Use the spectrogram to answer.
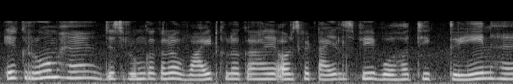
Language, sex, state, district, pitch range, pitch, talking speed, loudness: Hindi, female, Chhattisgarh, Raipur, 245-270 Hz, 255 Hz, 220 wpm, -16 LUFS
